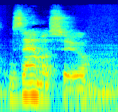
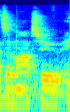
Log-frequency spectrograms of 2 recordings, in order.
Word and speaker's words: Zamasu: So that spawns like an alternate timeline where I've been saying his name wrong, I just realized, but it's like a subtle difference. It's Zamasu, not Zamasu.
